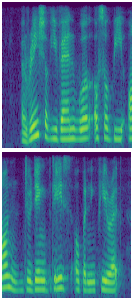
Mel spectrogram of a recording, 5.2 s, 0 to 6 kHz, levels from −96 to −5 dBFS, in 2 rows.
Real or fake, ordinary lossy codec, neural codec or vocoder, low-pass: fake; none; codec, 16 kHz in and 24 kHz out, 0.8 kbps, FocalCodec, streaming, 65536 codes; 5.4 kHz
